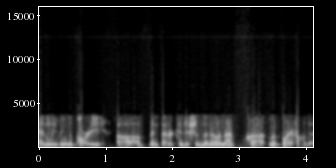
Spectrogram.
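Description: This man has an Upper Midwest accent. He talks at a fairly quick pace. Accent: Upper Midwest American. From Northwest Iowa (Lyon County). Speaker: political party director. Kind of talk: interview.

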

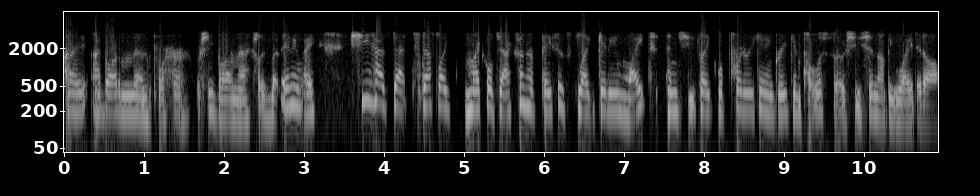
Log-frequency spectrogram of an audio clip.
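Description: A plain, everyday voice: a woman with an American accent, medium pitch, lively intonation, fairly quick pace and very even loudness. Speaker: caller. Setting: phone call.

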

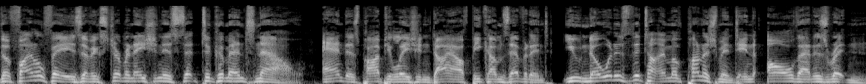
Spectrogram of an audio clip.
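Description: A man speaks at a fairly quick pace with lively intonation and a medium pitch. It's an unremarkable speaking voice. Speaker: radio newscaster. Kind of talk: news reading. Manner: crisp, formal.

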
